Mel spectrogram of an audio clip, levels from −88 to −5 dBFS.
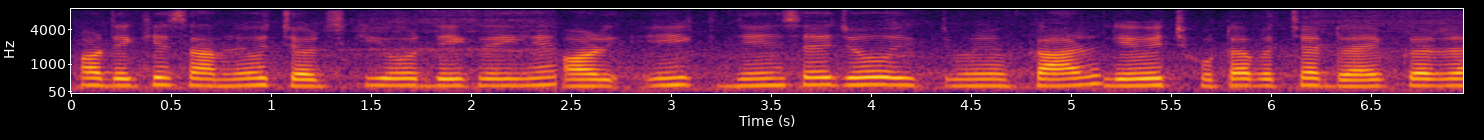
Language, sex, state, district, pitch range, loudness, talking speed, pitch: Hindi, female, Jharkhand, Jamtara, 195-210 Hz, -21 LUFS, 200 wpm, 200 Hz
